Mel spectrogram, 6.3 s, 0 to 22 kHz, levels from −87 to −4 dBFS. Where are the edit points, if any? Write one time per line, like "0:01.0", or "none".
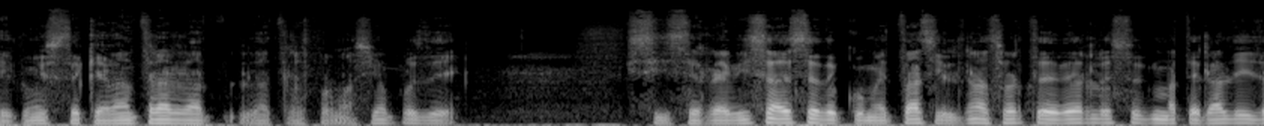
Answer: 0:03.1
0:04.8

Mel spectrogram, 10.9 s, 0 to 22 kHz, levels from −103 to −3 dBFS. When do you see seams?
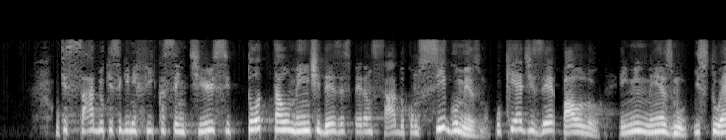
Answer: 0:00.9
0:07.4
0:08.3

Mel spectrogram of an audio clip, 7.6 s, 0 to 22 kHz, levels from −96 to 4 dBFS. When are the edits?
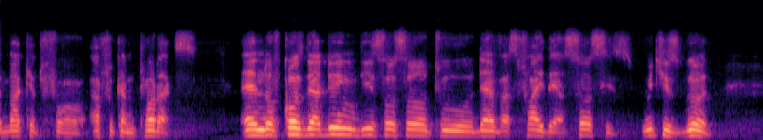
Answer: none

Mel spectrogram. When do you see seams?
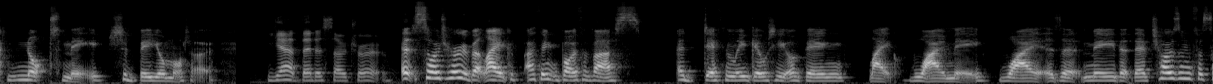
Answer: none

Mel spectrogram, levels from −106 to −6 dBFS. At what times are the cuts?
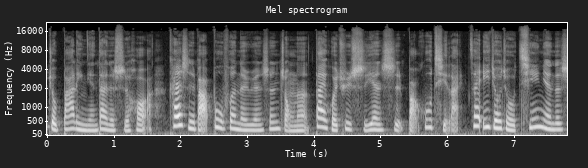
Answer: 0:06.3

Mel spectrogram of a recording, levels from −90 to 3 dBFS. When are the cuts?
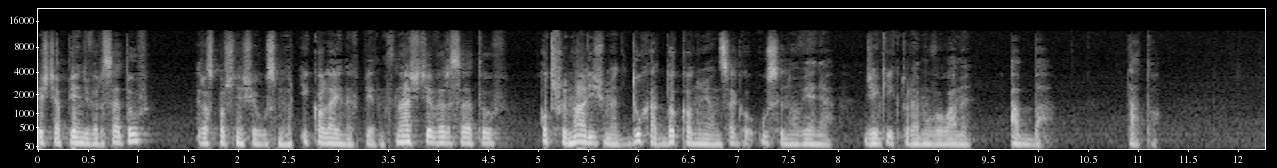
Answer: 0:02.5
0:04.9

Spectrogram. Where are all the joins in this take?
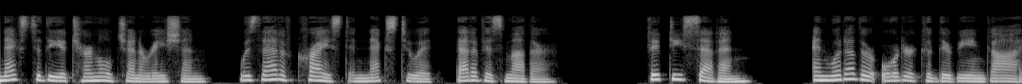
0:04.5

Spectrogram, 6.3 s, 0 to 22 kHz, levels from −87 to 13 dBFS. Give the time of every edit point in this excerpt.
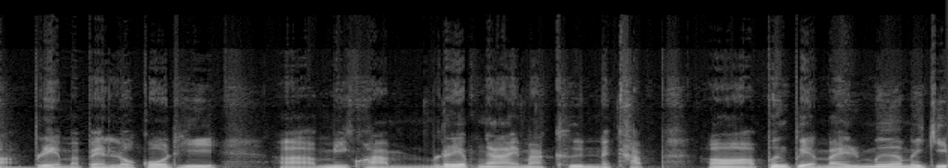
none

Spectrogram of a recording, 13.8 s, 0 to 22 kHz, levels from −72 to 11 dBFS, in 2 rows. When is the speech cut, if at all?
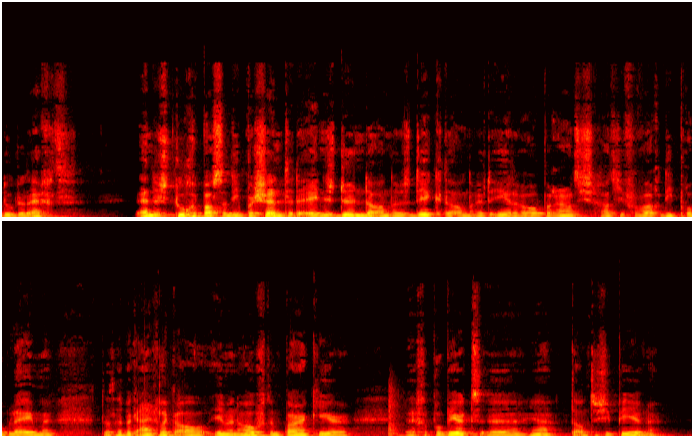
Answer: none

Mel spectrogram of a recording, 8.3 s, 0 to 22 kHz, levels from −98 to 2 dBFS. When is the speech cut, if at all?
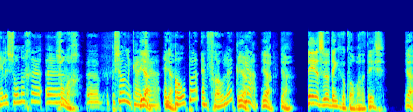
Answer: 0:05.5

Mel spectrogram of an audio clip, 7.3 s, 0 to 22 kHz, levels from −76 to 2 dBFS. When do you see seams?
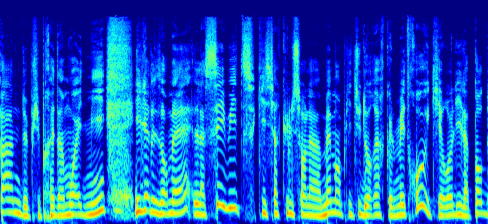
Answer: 0:02.3

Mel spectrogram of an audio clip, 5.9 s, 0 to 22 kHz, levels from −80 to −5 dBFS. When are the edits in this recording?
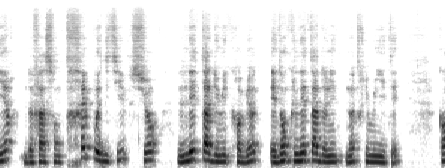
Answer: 0:03.5

